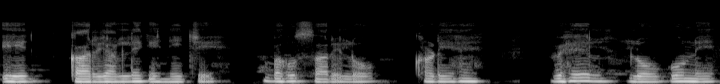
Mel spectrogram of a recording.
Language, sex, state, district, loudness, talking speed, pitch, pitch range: Hindi, male, Uttar Pradesh, Jalaun, -20 LUFS, 115 wpm, 130 Hz, 125-140 Hz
